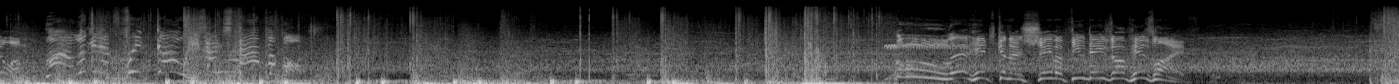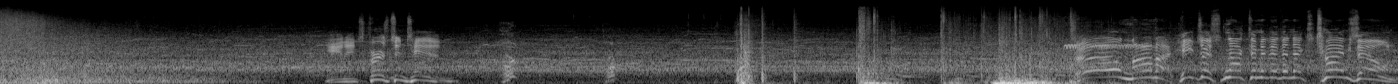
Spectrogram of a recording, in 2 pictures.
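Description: Armoured players crash and thud together in heavy tackles.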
